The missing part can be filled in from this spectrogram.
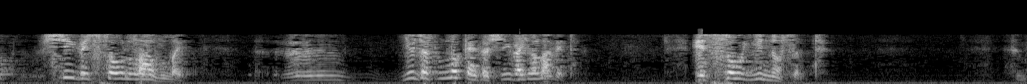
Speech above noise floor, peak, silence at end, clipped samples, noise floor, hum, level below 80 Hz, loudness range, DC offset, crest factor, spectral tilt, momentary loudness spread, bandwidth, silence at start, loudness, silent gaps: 35 dB; 0 dBFS; 0.05 s; under 0.1%; -50 dBFS; none; -46 dBFS; 5 LU; under 0.1%; 18 dB; -4.5 dB/octave; 20 LU; 5.4 kHz; 0 s; -15 LUFS; none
